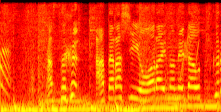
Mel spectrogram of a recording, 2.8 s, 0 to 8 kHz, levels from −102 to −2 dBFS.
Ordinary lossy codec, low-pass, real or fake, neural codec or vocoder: none; 7.2 kHz; real; none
